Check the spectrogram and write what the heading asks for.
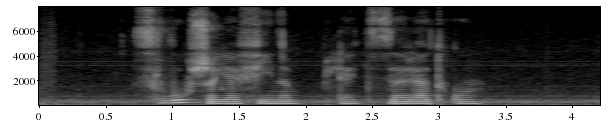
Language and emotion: Russian, neutral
